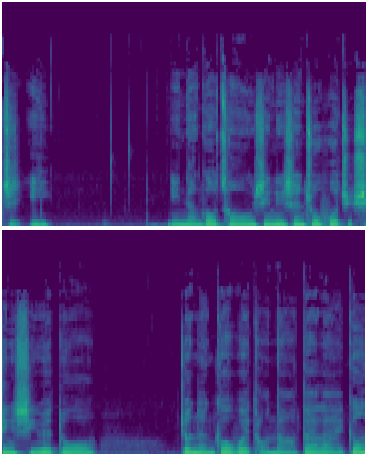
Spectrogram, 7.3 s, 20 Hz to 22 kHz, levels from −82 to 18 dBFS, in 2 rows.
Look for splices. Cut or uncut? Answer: uncut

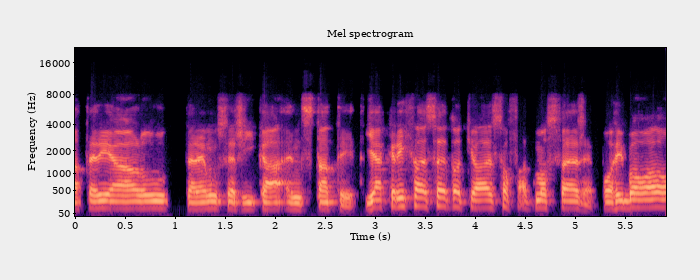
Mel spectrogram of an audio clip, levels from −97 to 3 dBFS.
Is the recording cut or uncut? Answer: cut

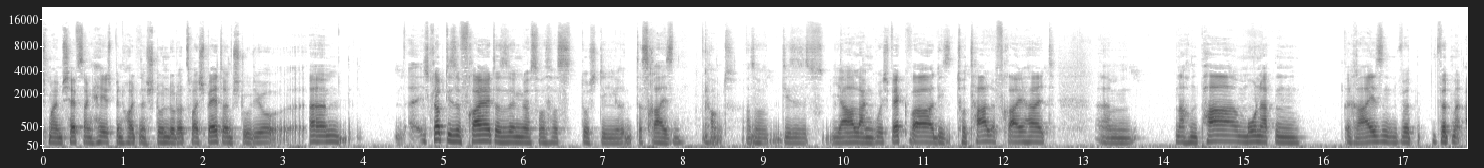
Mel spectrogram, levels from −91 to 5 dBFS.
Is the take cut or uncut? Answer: cut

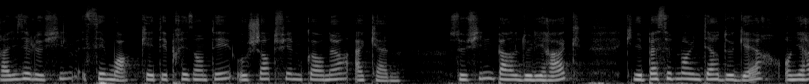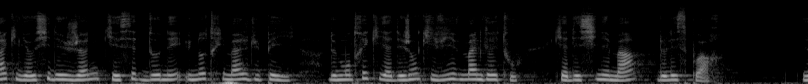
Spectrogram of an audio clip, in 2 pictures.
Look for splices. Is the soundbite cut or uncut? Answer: uncut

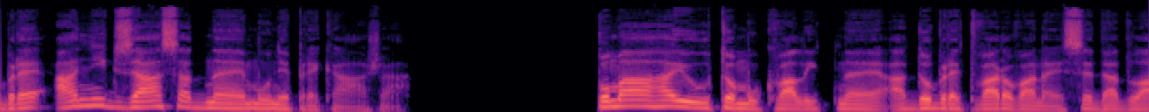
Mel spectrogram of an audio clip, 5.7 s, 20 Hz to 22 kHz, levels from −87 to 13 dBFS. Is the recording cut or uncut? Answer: uncut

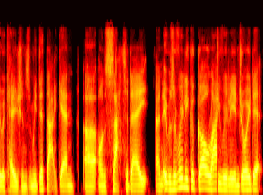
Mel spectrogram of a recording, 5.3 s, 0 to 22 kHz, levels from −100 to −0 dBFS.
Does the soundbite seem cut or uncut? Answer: cut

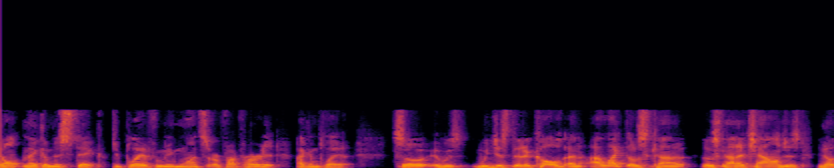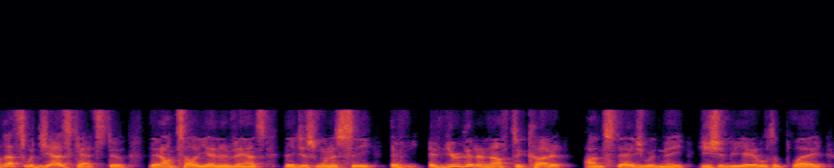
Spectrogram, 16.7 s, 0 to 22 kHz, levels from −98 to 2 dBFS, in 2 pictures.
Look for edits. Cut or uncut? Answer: cut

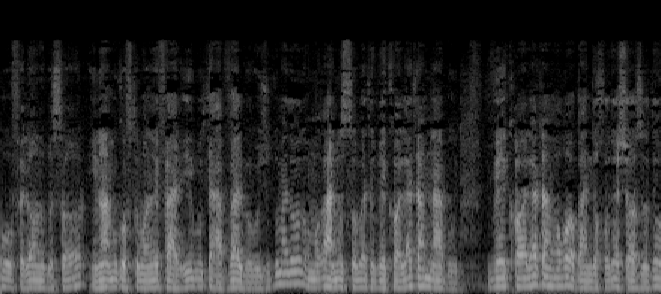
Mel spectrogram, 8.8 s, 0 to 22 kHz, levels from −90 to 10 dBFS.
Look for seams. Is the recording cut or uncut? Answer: uncut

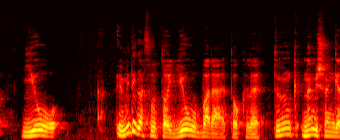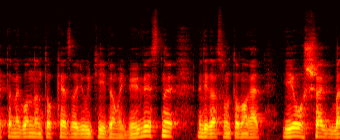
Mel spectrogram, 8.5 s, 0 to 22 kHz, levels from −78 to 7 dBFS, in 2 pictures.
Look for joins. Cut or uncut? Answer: uncut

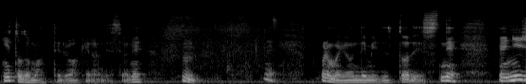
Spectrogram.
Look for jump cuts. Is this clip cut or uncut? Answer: cut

